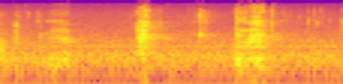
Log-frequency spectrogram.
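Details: Dog coughing in a small room: a few short, harsh, quiet bursts heard as a brief run of coughs.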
